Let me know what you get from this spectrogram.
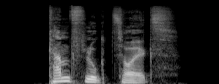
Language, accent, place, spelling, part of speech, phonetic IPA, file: German, Germany, Berlin, Kampfflugzeugs, noun, [ˈkamp͡ffluːkˌt͡sɔɪ̯ks], De-Kampfflugzeugs.ogg
- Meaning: genitive singular of Kampfflugzeug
